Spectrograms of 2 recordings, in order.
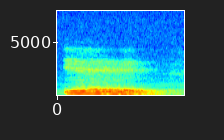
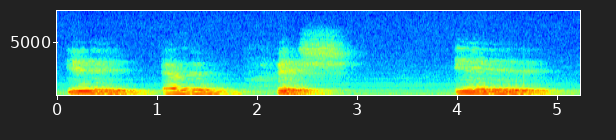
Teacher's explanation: The tongue is not quite as high and the tongue is not quite as tense as the E sound. The tongue is dropped just a little bit and a little bit relaxed. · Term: short sound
